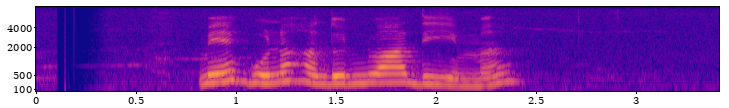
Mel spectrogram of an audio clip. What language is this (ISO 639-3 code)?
sin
